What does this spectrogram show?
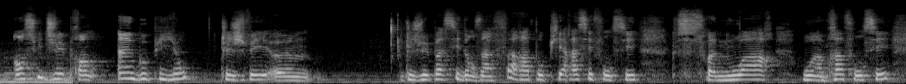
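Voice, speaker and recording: Noticeable background noise is present. Pitch movement is ordinary. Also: woman. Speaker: beauty YouTuber. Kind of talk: makeup tutorial. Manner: hesitant, many fillers.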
